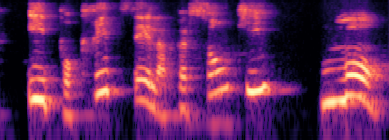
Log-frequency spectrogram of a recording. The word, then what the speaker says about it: hypocrite: youf Ahmed Margerite et hypocrite d'accord mais ne dit pas il n'y a pas de he alors hypocrite mais ça commence par H mais on prononce pas le h alors hyocrite hypocrite c'est la personne qui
